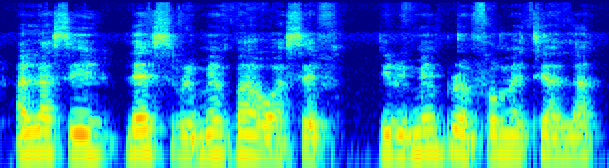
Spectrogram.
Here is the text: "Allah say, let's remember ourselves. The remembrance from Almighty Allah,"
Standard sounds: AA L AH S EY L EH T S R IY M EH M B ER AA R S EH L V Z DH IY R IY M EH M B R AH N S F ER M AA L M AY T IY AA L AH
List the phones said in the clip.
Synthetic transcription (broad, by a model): AA L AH S EY L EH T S R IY M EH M B AA W S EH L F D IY R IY M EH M B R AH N F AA M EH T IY AA L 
